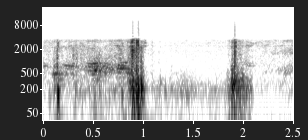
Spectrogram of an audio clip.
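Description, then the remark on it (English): A side door opens with a few muffled clunks and thuds spaced about a second apart, set against a low, murmuring background with a faint voice-like hum. “She heard the side door open.”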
